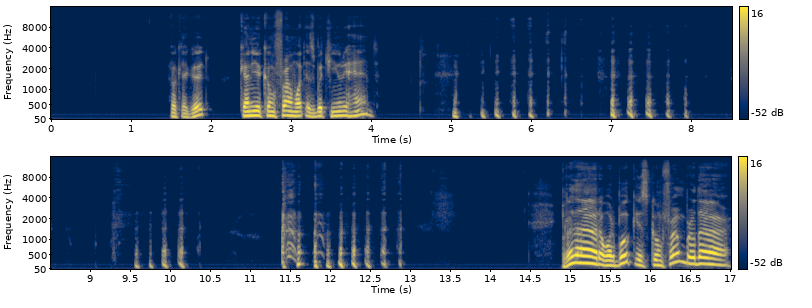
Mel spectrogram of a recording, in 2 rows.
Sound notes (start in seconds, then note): 4.9 Ketawa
